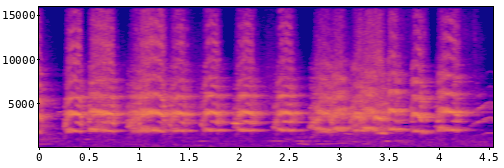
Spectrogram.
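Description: Sun conures give loud, harsh, high-pitched squawks in rapid, uneven bursts.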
